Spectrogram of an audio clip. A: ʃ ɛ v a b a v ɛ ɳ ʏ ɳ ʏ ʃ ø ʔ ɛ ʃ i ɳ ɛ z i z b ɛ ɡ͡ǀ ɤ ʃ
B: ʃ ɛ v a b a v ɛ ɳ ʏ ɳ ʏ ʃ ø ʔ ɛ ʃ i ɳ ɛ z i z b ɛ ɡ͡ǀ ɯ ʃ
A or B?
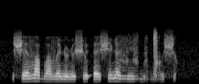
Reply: A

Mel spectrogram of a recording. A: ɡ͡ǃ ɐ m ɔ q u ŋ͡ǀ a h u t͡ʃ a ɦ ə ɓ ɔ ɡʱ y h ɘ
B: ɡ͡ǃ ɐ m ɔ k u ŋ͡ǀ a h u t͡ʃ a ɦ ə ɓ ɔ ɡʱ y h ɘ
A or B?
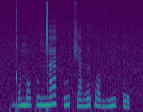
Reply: B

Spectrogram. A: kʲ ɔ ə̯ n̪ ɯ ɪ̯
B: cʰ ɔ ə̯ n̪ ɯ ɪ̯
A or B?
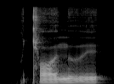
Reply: B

